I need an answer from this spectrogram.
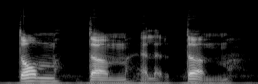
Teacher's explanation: Ordets /e/ blir påverkat av /m/:et och byts ut mot ett å-, ô- eller ö-ljud beroende på dialekt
